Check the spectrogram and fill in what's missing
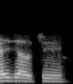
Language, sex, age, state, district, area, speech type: Odia, male, 45-60, Odisha, Nabarangpur, rural, conversation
